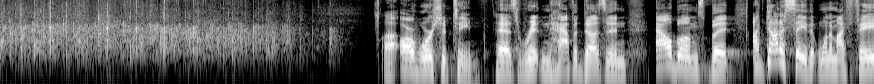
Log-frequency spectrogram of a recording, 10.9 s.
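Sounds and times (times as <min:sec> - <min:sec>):
audience applause: 0:00.0 - 0:04.4
speech: 0:04.8 - 0:10.9.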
